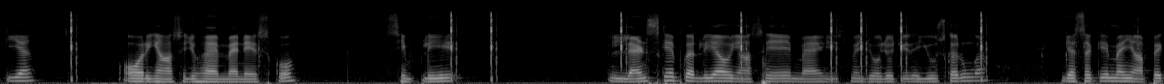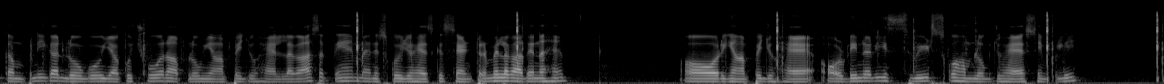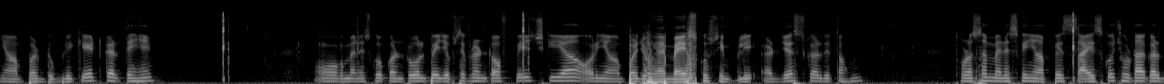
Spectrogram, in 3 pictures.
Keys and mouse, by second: 0.7-4.0 shift+drag, 10.0-10.6 alt+click, 10.7 ctrl+g, 11.5 Delete, 11.9 ctrl+z, 13.0 shift+Page_Up, 15.2 shift+click, 15.7 shift+e, 16.9 shift+click, 19.6-20.3 alt+shift+click, 20.5 ctrl+shift+g, 20.9 shift+Delete, 21.5 ctrl+shift+z, 22.2-24.5 shift+click, 23.3-25.2 shift+right drag, 25.3-26.3 shift+F2, 27.0 shift+Page_Up, 28.6 click, 31.9 ctrl+r, 32.2 ctrl+r, 34.2-34.9 drag.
